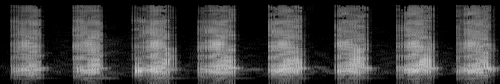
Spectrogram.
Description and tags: Hattab margaux 2017 2018 scratch
For this sound, I recorded two sounds that I assembled, I increased the speed (3.000) and changed the tempo (-62) to reproduce a scratching sound.
fork, rustle, scratch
